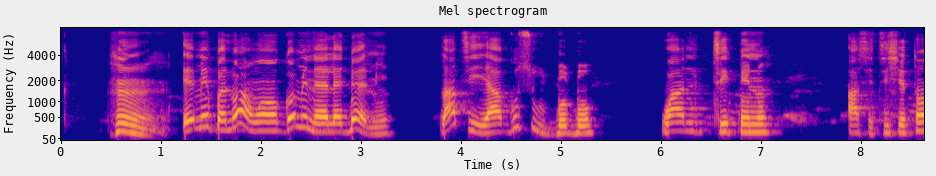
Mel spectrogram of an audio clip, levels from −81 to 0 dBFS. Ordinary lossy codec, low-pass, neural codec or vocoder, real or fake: none; 7.2 kHz; none; real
